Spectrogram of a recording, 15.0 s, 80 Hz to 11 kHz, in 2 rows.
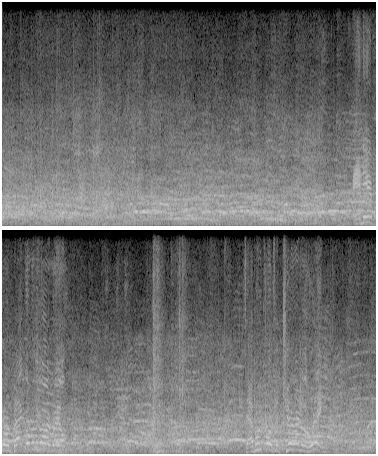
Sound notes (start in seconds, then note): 0.0 spectators cheering and applauding; 10.5 chair thudding; 10.8 spectators cheering and applauding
